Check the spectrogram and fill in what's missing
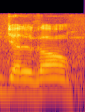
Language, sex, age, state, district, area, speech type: Urdu, male, 30-45, Maharashtra, Nashik, urban, spontaneous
